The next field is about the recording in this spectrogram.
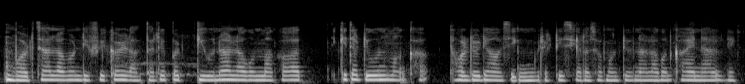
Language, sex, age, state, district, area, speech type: Goan Konkani, female, 18-30, Goa, Sanguem, rural, spontaneous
